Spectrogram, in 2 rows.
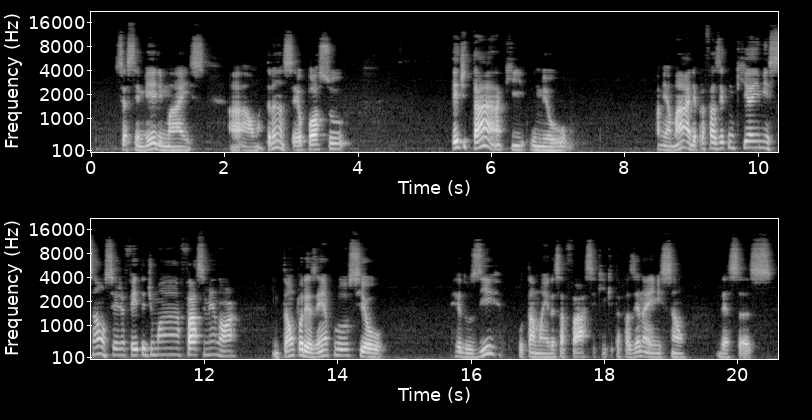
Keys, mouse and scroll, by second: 2.6 Tab, 3.3 Tab, 3.9 click, 5.0 Tab, 5.8 ctrl+middle click, 6.8-9.6 middle drag, 12.4 s, 13.0 Escape, 14.3 s, 17.9 click, 18.3 Tab, 19.3 ctrl+middle click, 20.0-20.6 ctrl+middle drag.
